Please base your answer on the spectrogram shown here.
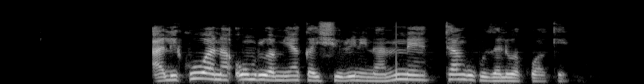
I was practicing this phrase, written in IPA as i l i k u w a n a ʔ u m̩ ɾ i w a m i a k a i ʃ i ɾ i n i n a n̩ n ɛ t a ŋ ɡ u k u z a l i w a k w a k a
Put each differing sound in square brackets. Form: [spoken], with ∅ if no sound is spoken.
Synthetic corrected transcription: [a] l i k u w a n a ʔ u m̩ ɾ i w a m i a k a i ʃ i ɾ i n i n a n̩ n ɛ t a ŋ ɡ u k u z a l i w a k w a k [ɛ]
